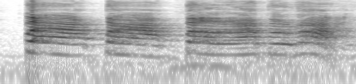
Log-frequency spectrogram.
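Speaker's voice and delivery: high, noisy imitated band blasts. Comic showing a band's wild energy, high imitated blasts. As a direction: bark out pounding rave noises. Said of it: "The Prodigy energy is like".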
